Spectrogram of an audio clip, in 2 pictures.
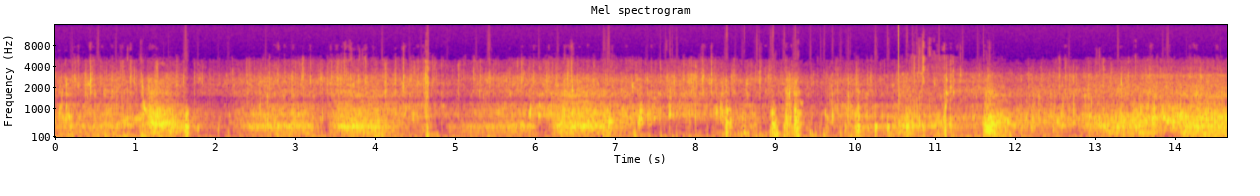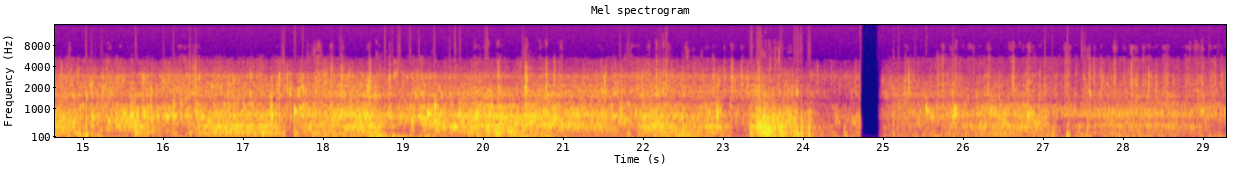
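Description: Muffled underwater sound picked up through a camera's waterproof housing: a dull wash of water with gurgling bubbles and shifting swells, with no high end. It cuts out for a moment about 25 seconds in.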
